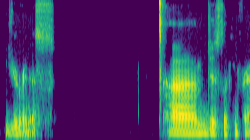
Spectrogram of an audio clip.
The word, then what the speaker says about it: Uranus: And that last one is a technicality because it used to be pronounced Uranus, and then that became a joke because it sounds like your anus, and so they changed the pronunciation to Uranus. I'm pretty sure that's how that went. But anyway, yeah, it's supposed to be Uranus.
